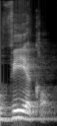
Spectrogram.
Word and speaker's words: vehicle: wrongly as vehicle but the e is a long vowel and the H is silent so vehicle number eight is this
